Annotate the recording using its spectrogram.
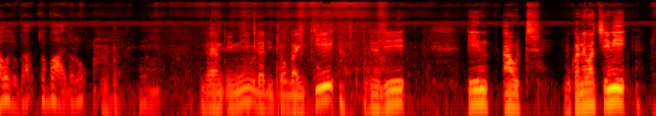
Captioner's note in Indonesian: berdehem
